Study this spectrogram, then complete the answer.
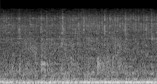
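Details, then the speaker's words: Carbureted V8 Bronco, already warm, restarted (carburetor possibly from a 351 or 302, jets possibly wrong): deep, fairly even burble at idle with steady low pulse, no misses; running well enough. "so but as you can hear it's idling now and running pretty awful"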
